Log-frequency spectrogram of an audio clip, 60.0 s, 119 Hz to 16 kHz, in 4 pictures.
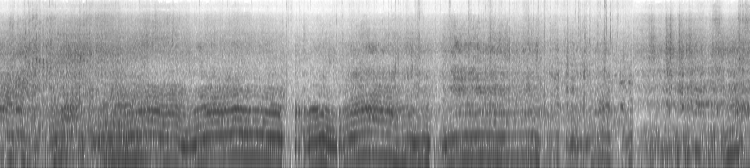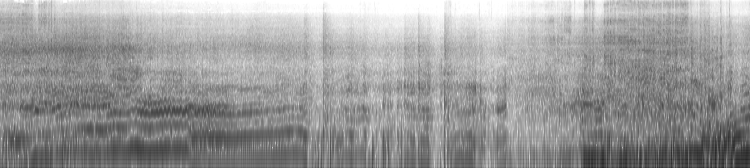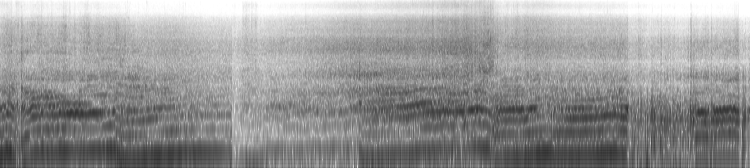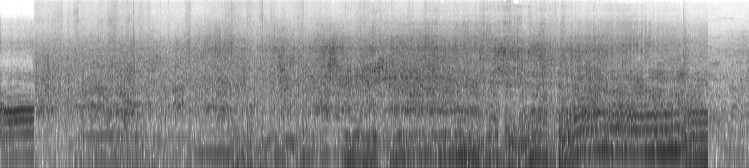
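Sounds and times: rally car engines revving: 0:00.0 - 0:59.9.

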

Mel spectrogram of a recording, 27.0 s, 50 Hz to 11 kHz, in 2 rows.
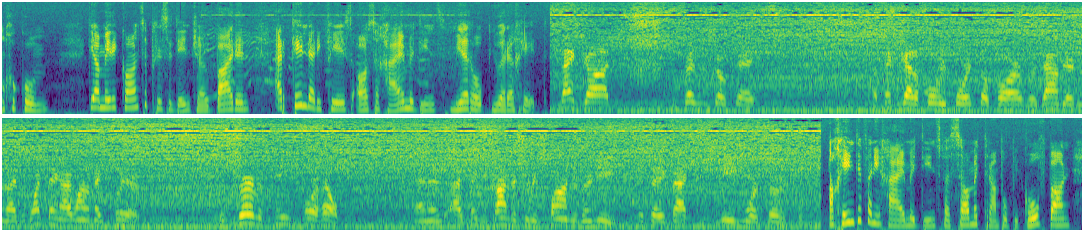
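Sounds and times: helicopter turbine engines running: 0:00.6 - 0:24.6
man speaking into microphones: 0:06.9 - 0:07.7, 0:08.4 - 0:09.5, 0:10.8 - 0:15.3, 0:16.2 - 0:17.8, 0:18.6 - 0:23.6.

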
